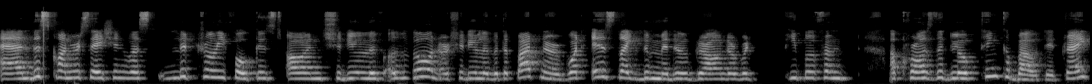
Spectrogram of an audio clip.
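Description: Her pitch is high and her intonation fairly even. The woman keeps a moderate pace. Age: 20s. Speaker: podcast host. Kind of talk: interview.

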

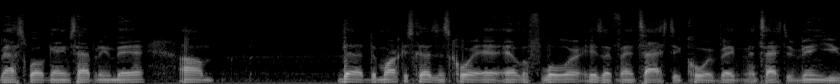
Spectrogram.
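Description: The voice has a dark, mellow tone in an American accent. It moves at a moderate pace with monotone, flat intonation. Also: man. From US South. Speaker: high school basketball coach. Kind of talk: interview.

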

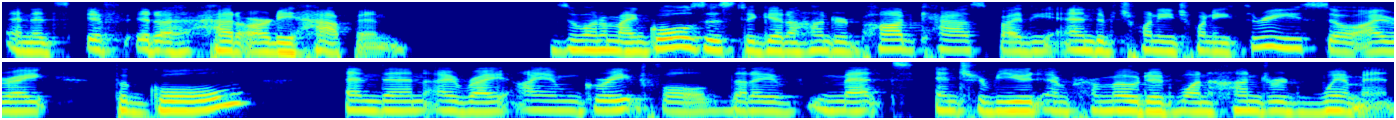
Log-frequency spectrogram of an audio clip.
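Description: Over a quiet background, a woman talks at a moderate pace with fairly even intonation. Hers is an unremarkable speaking voice, medium in pitch. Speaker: podcast host and money coach. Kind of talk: casual interview. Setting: studio.

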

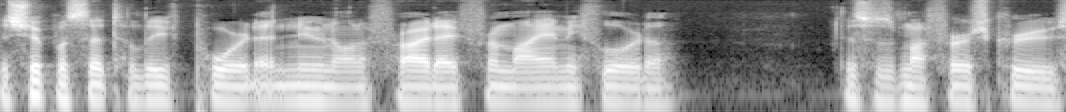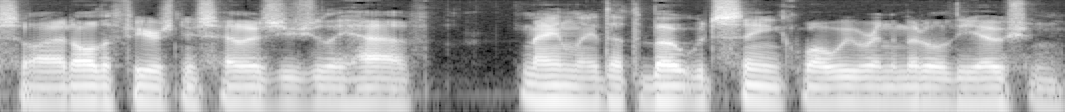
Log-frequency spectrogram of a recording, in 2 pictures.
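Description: The voice has a calm tone and moves at a fairly quick pace in a flat monotone. The recording is very clean, with a silent background. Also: man, very deep, low pitch for a man. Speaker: story narrator reading listener-submitted story. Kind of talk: scripted horror narration, first-person story reading. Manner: measured, storytelling pace, suspenseful; calm, conversational, building dread.

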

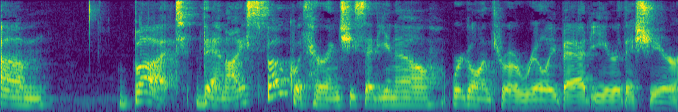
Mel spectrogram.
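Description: A woman talks at a very slow pace, her very deep, low pitch held at a very even loudness. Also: ordinary pitch variation. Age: 60s. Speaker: hair and makeup artist. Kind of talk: casual chat. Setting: home rental in Austin, Texas.

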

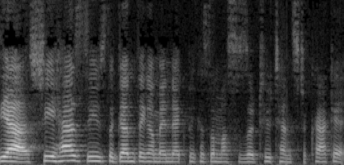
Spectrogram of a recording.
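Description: Against a silent background in a very clean recording, a woman with an American accent speaks in an animated tone at a fairly quick pace and a medium pitch. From US Midwest (Southeast Ohio). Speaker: live-stream host. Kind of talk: casual chat. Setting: solo live stream reading viewer comments.

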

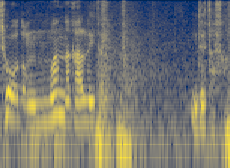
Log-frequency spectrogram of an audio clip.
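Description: Noticeable background noise sits under a man who talks at a moderate pace. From Tokyo (Akasaka). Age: 90s. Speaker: electronics shop owner. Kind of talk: interview. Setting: in his shop.

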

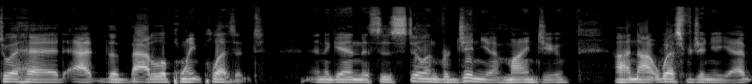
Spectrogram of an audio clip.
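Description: This is a man speaking. His pace is moderate. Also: very clean recording, silent background. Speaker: podcast host. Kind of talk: casual chat. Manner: rambling, halting, stumbling repeats.

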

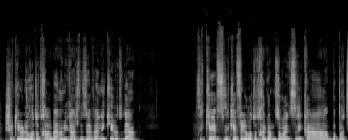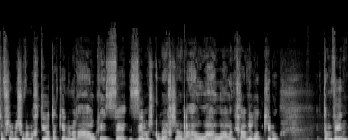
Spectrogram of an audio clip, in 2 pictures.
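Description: Speaking at a fairly quick pace, a man uses a bright, sharp tone with ordinary pitch variation. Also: medium pitch for a man. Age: 30s. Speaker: former basketball player and podcast co-host. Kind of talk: casual chat. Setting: remote recording from a motel in California.

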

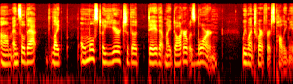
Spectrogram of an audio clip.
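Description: A woman's unremarkable speaking voice, fairly low in pitch, with fairly even intonation and an American accent. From US Midwest (Wisconsin). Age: 30s. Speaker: educator. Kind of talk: casual interview.

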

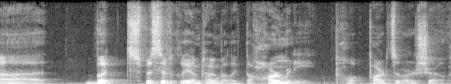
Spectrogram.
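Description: A man speaks with an American accent at a very fast clip. His intonation is lively. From Los Angeles. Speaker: singer-songwriter. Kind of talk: casual chat.

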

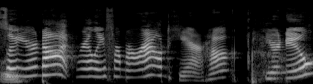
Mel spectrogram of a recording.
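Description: A squeaky put-on character voice at an extremely high pitch and a moderate pace. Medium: actual play. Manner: folksy, friendly, nosy.

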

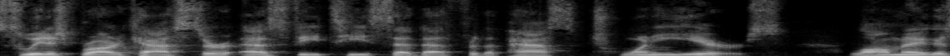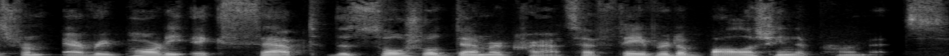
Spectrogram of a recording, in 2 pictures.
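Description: A man speaks in a plain, everyday voice, medium in pitch, at a moderate pace with hardly any pauses. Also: fairly even intonation, dry, close sound with no echo. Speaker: podcast co-host guest. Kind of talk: casual conversation.

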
